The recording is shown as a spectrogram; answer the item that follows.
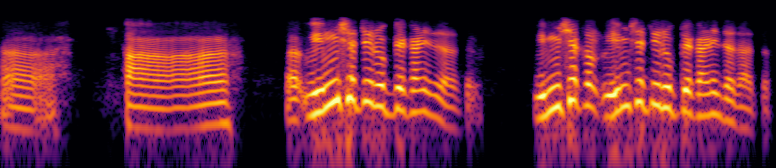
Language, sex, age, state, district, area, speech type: Sanskrit, male, 18-30, Karnataka, Uttara Kannada, rural, conversation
